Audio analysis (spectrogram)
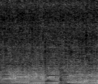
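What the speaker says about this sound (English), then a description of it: "Flip chops and sear. Also sear the fat." Pork chops with their fat left on searing in a hot pan, a loud, continuous close-up sizzle and fry with no voices.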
